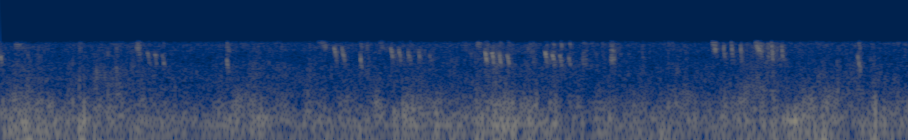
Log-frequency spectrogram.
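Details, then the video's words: Hummingbirds mobbing a busy feeder just outside a kitchen window: quick dry chips in small clusters through the middle and end, over a steady low murmur of indoor conversation. "Hummingbirds mobbing feeder"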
